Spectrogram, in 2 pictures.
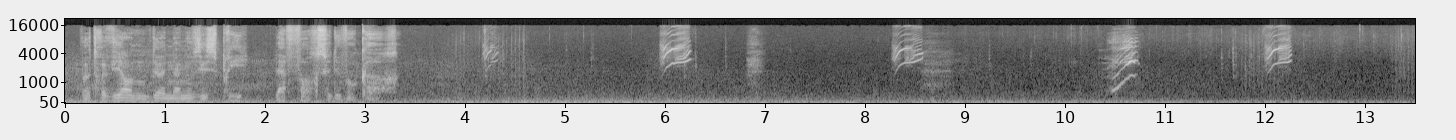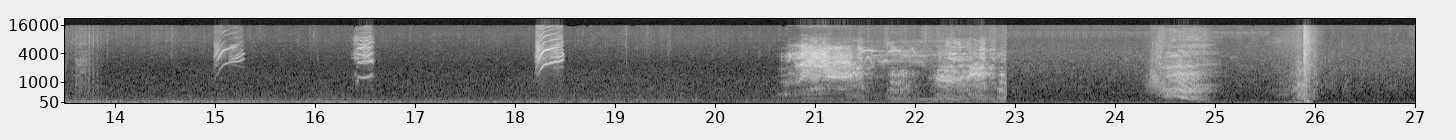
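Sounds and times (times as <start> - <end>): low rumble: 0.0 - 18.2.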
